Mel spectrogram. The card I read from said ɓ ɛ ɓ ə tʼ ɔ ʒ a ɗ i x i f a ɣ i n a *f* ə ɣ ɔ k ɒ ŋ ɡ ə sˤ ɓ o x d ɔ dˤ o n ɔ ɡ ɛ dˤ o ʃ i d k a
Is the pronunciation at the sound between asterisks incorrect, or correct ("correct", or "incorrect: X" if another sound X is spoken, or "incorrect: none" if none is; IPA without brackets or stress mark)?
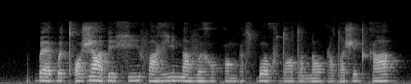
incorrect: v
